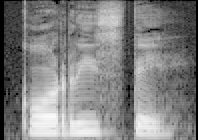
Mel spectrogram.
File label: "corriste", spanish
